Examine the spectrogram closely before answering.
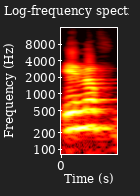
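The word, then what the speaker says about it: enough: Example है एनएफ, लेकिन इसको क्या बोलते हैं हम, एनएफ नहीं बोलते, इनफ बोला जाता है, ई न एफ, इनफ।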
